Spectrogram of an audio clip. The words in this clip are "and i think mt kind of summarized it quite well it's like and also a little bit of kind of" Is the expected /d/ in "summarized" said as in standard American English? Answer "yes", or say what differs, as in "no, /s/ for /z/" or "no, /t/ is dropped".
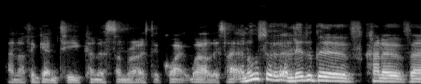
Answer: yes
